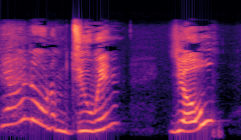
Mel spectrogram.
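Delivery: put-on New Jersey butler accent. Asked to do a New Jersey butler, improvising in a New Jersey butler accent. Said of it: "do New Jersey. New Jersey butler".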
